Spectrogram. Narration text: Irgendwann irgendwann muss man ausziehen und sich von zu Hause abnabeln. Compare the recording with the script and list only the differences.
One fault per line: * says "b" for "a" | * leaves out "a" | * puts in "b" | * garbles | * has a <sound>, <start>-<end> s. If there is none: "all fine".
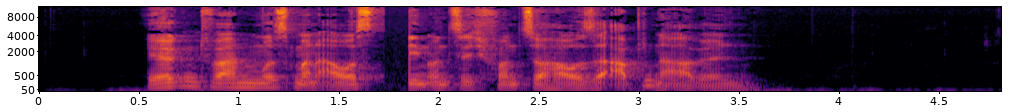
* leaves out "irgendwann"
* has a dropout, 1.7-1.9 s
